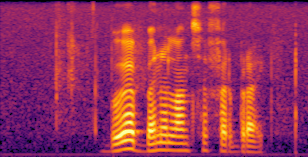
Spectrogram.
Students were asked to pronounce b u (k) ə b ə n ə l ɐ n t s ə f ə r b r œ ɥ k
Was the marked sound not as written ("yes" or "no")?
yes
